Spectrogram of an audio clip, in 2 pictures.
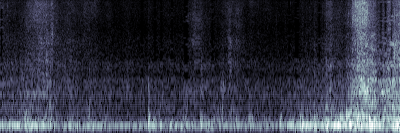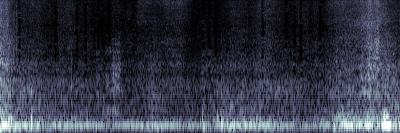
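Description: Cardboard box being handled and its lid opened: rustling and scraping of cardboard, loudest about halfway through and again near the end, over a steady low hum.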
